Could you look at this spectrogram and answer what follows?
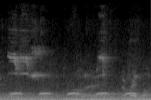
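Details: A male Superb Lyrebird, a mimic housed in a zoo rainforest aviary in Adelaide, South Australia, gives an evenly spaced run of curved mid-pitched whistles, with brief higher whistled phrases above and a constant low background hum.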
